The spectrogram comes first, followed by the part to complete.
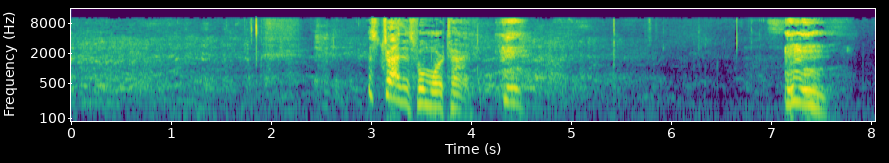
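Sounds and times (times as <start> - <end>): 
laughter: 0.0 - 7.1
speech: 3.0 - 4.6, 7.2 - 7.6
loud rough throat clearing after choking on a drink: 7.1 - 7.8.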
